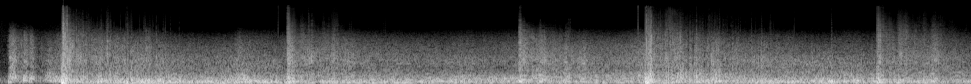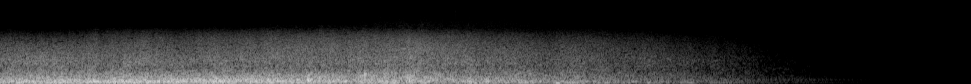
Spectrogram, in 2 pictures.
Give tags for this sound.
movie; STRIK; BIG; FX; EXSPLOTION; sound; AIR

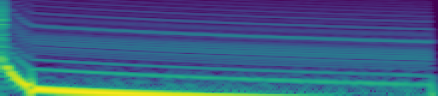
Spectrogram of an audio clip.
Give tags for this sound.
gameboy; nintendo

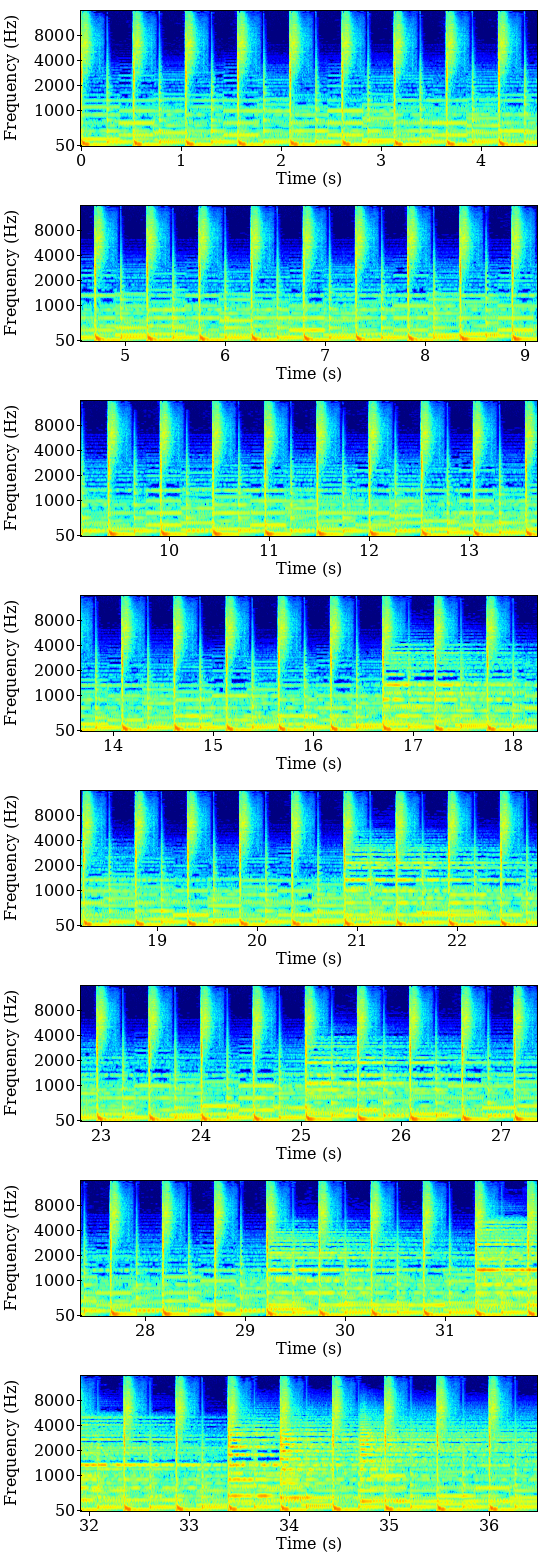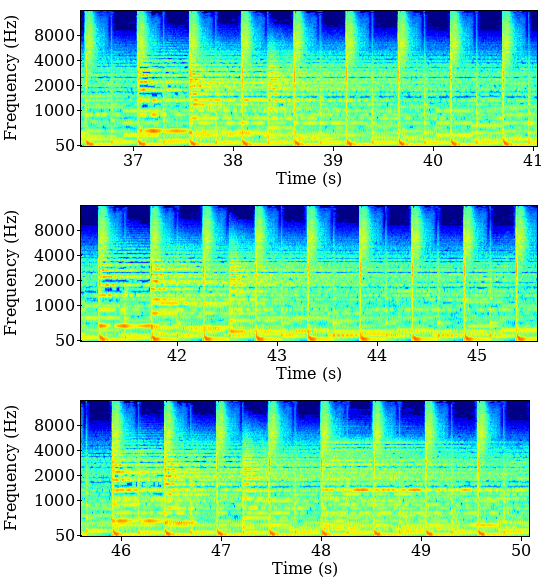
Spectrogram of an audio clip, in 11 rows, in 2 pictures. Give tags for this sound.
125bpm; acid; ambient; beat; club; dance; delay; echo; effect; electro; electronic; fx; house; loop; music; noise; pan; panning; rave; record; reverb; sound; stereo; techno; trance

